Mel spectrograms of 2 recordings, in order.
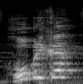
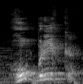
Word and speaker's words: rubrica: Por exemplo, pronunciar rúbrica e não rubrica, que é o certo.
